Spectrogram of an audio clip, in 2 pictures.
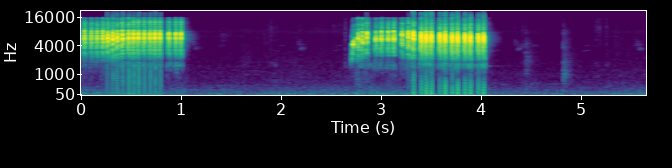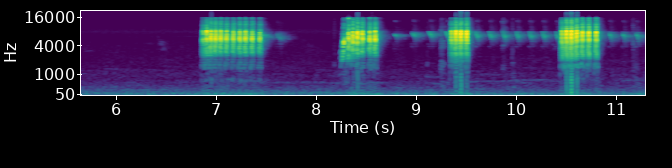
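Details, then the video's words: Grey-headed babbler in energetic 'konslet' style: loud, harsh, rasping bursts about a second long separated by pauses, later shorter chattering bursts and a thin high whistled trill between them. "TEPUS KEPALA ABU GACOR KONSLET"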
